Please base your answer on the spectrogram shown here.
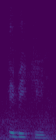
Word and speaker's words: Hibiki: And how do you pronounce that? Hibiki.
